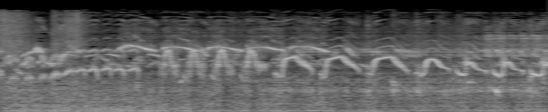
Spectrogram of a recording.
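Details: Very tame Chinese hwamei sings while held and teased: rich warbled whistles build into a long series of sharply rising-and-falling chevron notes, repeated about twice a second, loud and fluent.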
